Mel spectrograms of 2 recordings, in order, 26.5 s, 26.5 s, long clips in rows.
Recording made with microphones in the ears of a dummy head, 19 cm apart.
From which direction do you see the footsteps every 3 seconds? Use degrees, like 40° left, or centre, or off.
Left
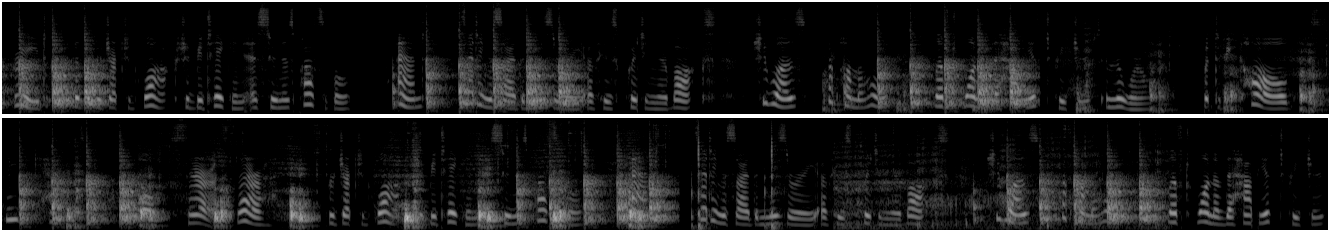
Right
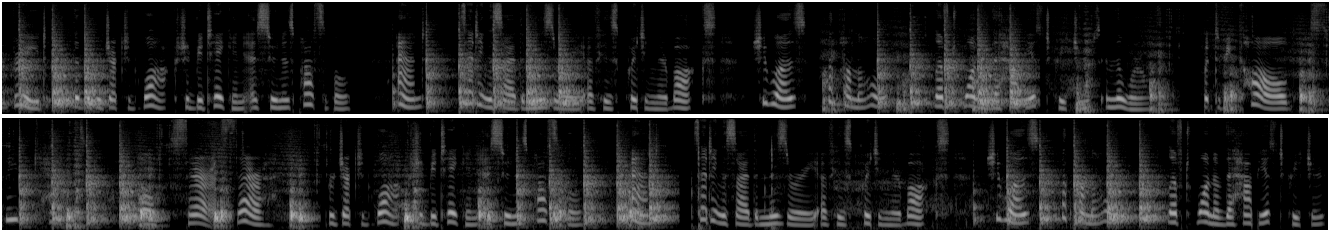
off, off, 70° right, 60° right, 50° right, 10° right, 40° left, 70° left, 70° left.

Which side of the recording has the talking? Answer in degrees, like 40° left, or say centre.
50° right.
